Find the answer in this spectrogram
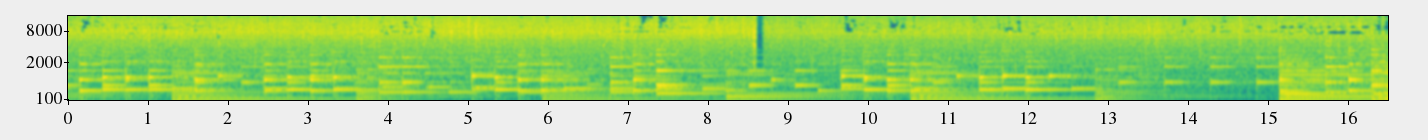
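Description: Solo piano playing slow, sustained chords with a melody on top, mixed with the steady patter of rain. The piano grows softer toward the end, then comes back louder with a new chord about a second before the end.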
